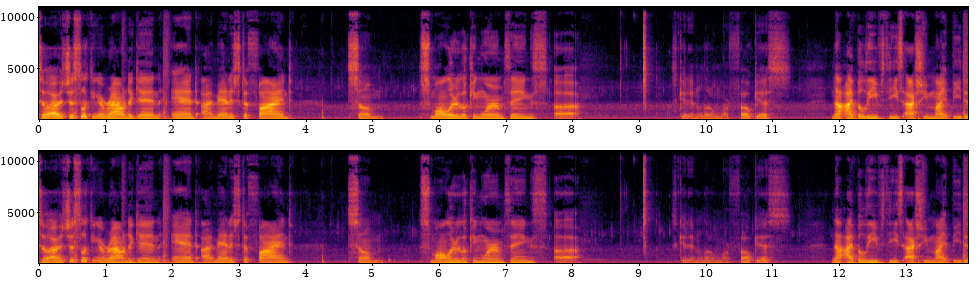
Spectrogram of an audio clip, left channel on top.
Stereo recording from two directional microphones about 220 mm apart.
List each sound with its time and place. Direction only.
0.0 s speech: 10° left (ahead or behind)
2.3 s speech: 25° right (ahead or behind)
9.6 s speech: 25° right (ahead or behind)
